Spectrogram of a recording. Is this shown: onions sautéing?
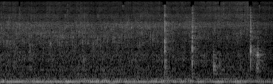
yes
